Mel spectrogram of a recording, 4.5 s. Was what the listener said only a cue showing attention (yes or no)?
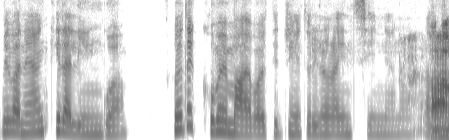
no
